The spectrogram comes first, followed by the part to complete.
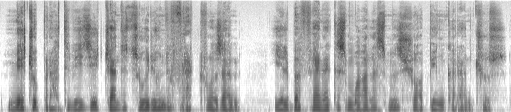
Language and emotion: Kashmiri, fearful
